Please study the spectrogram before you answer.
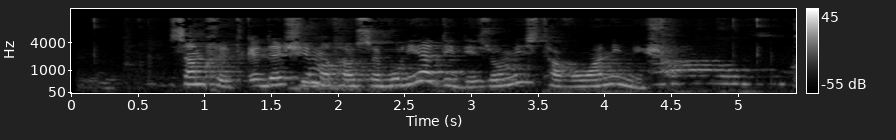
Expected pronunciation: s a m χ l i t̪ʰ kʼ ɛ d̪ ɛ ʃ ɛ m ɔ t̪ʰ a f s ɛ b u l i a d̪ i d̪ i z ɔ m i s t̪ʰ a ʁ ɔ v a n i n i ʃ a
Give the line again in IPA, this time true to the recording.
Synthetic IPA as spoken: s a m χ ɾ i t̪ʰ kʼ ɛ d̪ ɛ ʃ i m ɔ t̪ʰ a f s ɛ b u l i a d̪ i d̪ i z ɔ m i s t̪ʰ a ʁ ɔ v a n i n i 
